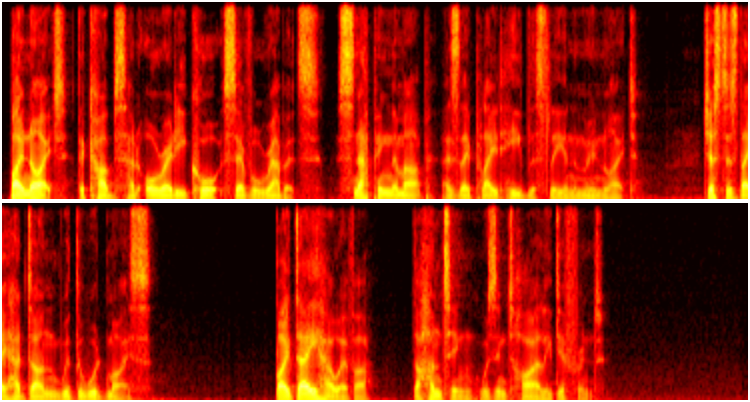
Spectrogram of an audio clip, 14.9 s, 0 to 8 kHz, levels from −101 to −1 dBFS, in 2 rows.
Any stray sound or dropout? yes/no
no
